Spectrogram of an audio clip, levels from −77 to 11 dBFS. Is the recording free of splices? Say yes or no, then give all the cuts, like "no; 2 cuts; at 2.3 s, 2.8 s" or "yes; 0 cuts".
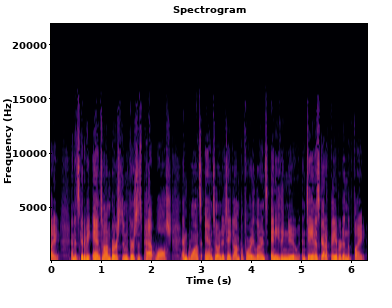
no; 2 cuts; at 2.8 s, 3.8 s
